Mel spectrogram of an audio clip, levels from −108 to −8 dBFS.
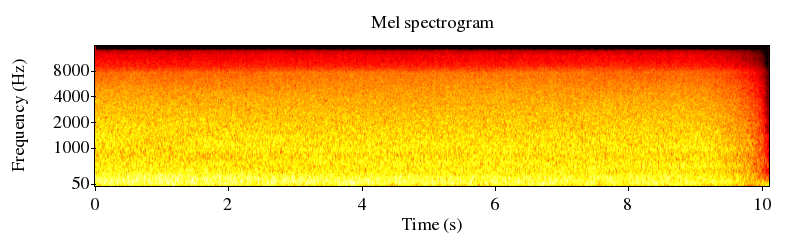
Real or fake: real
